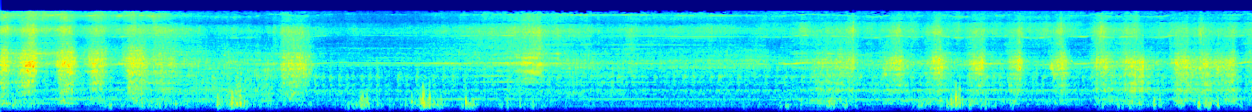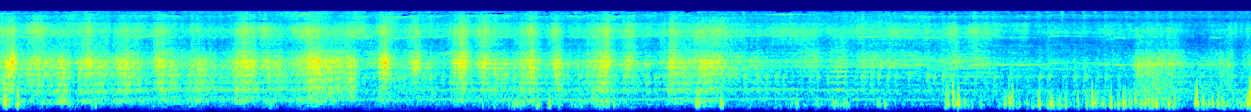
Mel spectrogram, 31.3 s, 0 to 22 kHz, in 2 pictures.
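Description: KDS Agile 7.2 radio-controlled helicopter flying overhead: a steady rotor and motor whine with rapid, repeated blade chops that swell and fade as it manoeuvres, briefly quieter about a third of the way through.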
